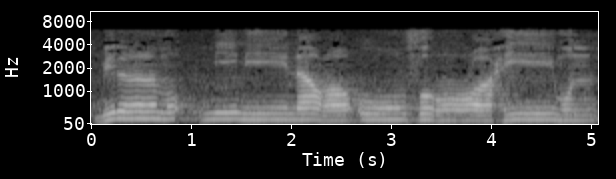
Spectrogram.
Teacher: ketika mu bibirnya maju ke depan ketika dhom, ketika hamzah posisi sudah kembali pada semula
